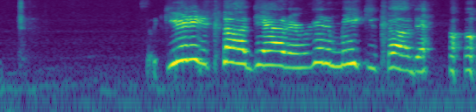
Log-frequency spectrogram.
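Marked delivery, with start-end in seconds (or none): 1.7-4.8 very loud, intimidating, high-pitched booming voice. Playing a character taking a bonus action, in a booming voice. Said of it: "with the booming voice".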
